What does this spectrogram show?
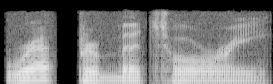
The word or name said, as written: reprobatory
